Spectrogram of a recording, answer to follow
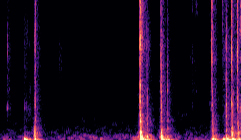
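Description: Keystrokes on a computer keyboard as a line of code is typed: a couple of clicks near the start, then a quick run of about four keystrokes about a second and a half in.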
